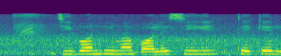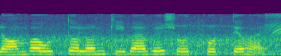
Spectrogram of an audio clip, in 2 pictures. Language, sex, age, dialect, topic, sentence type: Bengali, female, 25-30, Standard Colloquial, banking, question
